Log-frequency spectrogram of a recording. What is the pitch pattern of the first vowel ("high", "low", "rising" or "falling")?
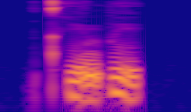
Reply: low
